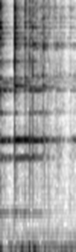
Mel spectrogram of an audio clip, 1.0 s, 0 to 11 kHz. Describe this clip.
Sound effects > Other mechanisms, engines, machines
metal shop foley -232
bam, bang, boom, bop, crackle, foley, fx, knock, little, metal, oneshot, perc, percussion, pop, rustle, sfx, shop, sound, strike, thud, tink, tools, wood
